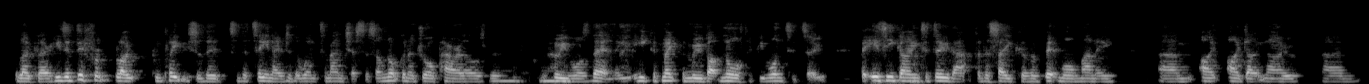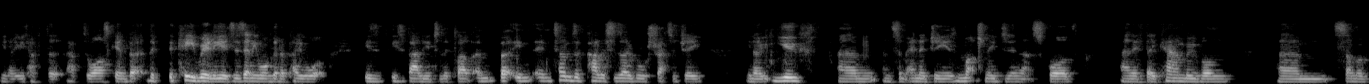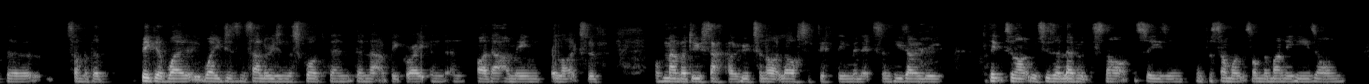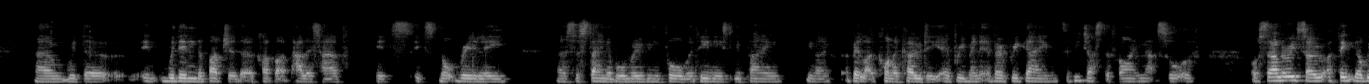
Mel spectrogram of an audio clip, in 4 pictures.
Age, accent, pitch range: 30-49, British, 130-150 Hz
